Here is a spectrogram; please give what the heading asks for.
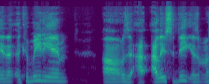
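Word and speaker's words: Ali Siddiq: one, Father's Day, and a comedian, was it Ali Sadiq? Am I saying it right, Miles? Yeah. Ali Sadiq has this great joke.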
